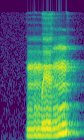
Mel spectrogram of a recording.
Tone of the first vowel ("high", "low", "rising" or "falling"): rising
